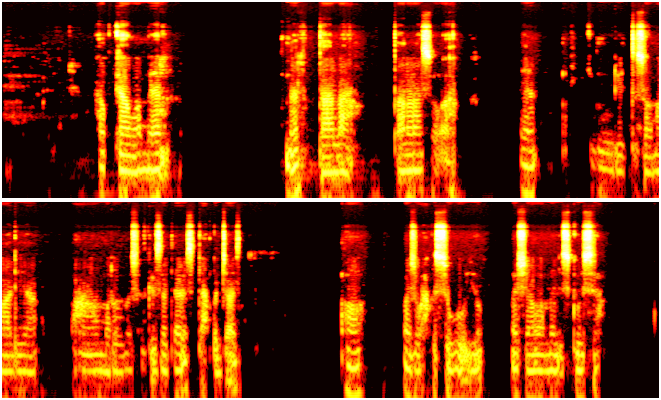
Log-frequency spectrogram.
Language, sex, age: Somali, male, 25-35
